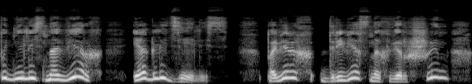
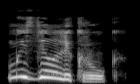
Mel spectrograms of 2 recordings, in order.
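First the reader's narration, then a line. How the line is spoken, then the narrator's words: Calm. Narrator (Russian): спокойно проговорил Леголас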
